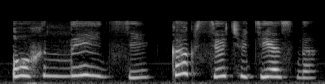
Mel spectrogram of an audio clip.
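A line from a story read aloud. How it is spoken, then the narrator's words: Joyful exclamation. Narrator (Russian): воскликнула Поллианна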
